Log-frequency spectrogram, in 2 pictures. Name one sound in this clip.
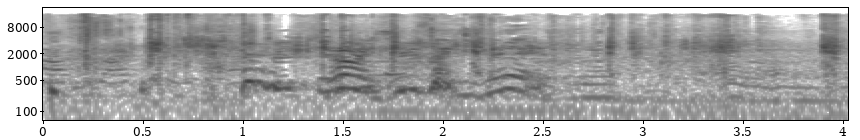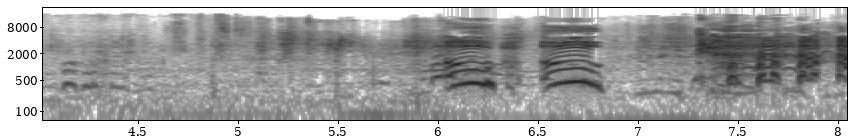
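Several teenagers laugh and shout outdoors.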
